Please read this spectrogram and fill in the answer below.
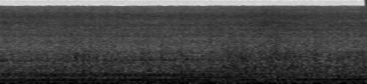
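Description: BMW sport motorcycle's engine running at a steady pitch under throttle at road speed, with wind rushing over the microphone. The engine note steps up slightly about a second and a half in.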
